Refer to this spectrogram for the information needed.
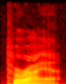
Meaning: Synonym of outcast: A person despised and excluded by their family, community, or society, especially a member of the untouchable castes in Indian society
- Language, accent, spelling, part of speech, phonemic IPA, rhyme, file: English, US, pariah, noun, /pəˈɹaɪə/, -aɪə, En-us-pariah.ogg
